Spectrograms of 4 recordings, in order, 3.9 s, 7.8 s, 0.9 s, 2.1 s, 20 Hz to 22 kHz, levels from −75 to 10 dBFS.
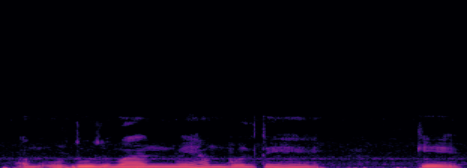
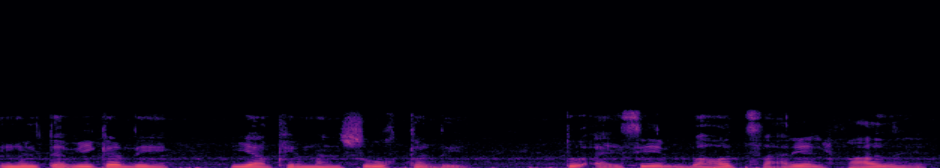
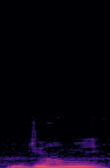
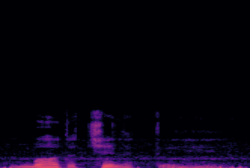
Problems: constant background noise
